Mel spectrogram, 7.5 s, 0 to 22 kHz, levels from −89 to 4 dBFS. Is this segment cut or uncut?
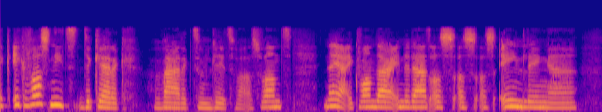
uncut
